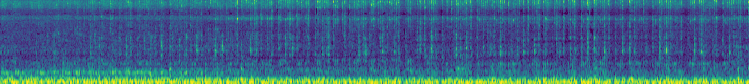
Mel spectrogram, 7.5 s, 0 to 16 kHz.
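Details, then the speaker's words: 1974 Ford Bronco after engine swap, V8 with Holley Sniper 2 fuel injection and MSD ignition, fuel pressure about 60–65 PSI, timing set: fires right up into a loud, deep, even rumble with no misses, knocks or ticks; normal idle. "noise might not come out good on the camera but yeah it fires right up"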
